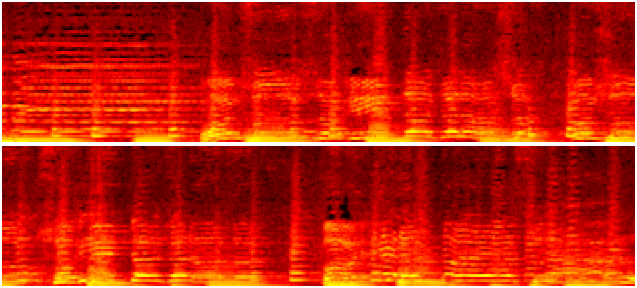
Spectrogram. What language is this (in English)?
Arabic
